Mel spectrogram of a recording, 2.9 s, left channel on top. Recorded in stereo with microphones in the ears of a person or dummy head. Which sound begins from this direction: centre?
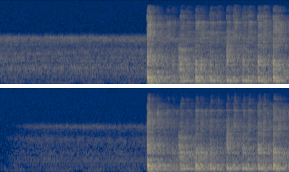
Typing on a keyboard, at 1.5 s.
